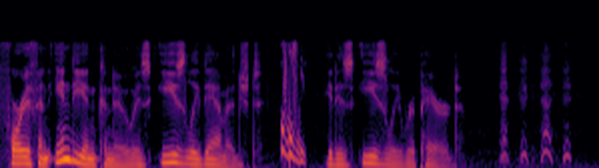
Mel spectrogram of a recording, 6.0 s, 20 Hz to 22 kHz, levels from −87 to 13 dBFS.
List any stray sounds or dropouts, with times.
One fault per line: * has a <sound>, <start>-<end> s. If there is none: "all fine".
* has a chirp, 2.8-3.1 s
* has a breath, 5.0-5.7 s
